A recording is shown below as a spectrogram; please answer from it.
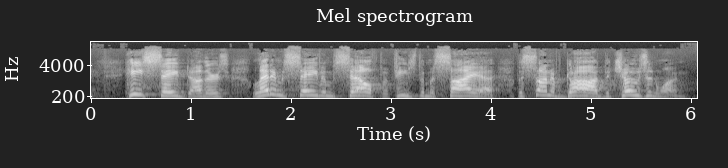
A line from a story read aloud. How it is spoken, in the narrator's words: the leaders scoffed at him, saying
